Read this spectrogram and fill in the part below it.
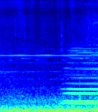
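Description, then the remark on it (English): A train creeps slowly past with a heavy low-end rumble and roar, then a steady horn tone sounds partway through, sustained over the continuous rolling noise. “as this train creeps by”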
